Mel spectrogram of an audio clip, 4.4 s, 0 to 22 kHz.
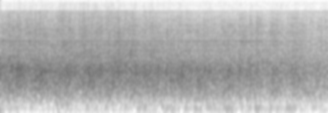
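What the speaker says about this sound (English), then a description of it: "please give yourself a round of applause" Sustained audience applause at a Coal Bowl 2024 closing ceremony, dense and even throughout with no talking over it, from a large crowd in a hall.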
